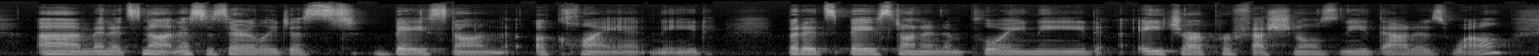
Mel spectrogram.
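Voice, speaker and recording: In a very clean recording with a silent background, a woman with an American accent speaks at a moderate pace in an unremarkable speaking voice, her fairly low pitch carried on fairly even intonation. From San Diego, California. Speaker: HR business owner. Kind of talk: interview.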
